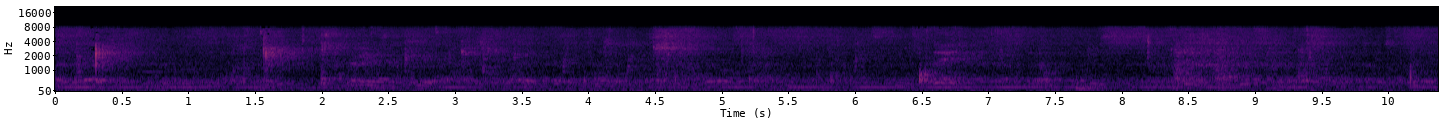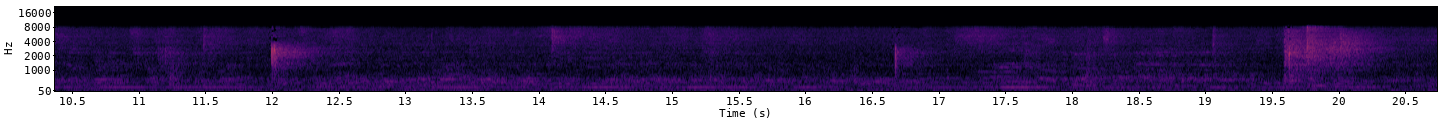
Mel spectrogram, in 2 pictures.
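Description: A cue tip strikes a billiard ball with a sharp tap.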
